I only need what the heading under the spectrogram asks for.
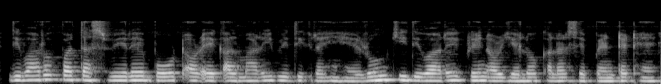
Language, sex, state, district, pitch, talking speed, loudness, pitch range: Hindi, female, Arunachal Pradesh, Lower Dibang Valley, 175 Hz, 190 wpm, -15 LUFS, 165-190 Hz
